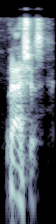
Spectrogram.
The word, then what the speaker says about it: Clashes: Is that how you say it? Clashes? Clashes, yeah. Clashes.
